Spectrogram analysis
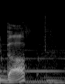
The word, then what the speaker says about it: bat: Il est dérivé d'un autre mot, bat, prononcé bat puis bas, attesté dans les années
